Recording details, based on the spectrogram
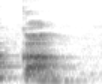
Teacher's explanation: जैसे हमने कहा का, थोड़ी अल्प वायु निकली, मतलब अल्प प्राण हो गया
